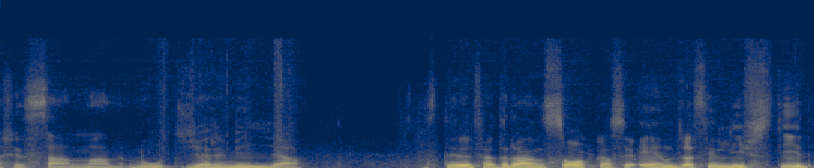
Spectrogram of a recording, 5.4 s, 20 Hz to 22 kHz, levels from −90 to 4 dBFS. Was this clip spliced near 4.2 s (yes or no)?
yes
